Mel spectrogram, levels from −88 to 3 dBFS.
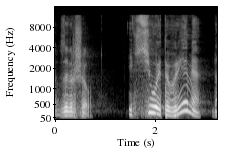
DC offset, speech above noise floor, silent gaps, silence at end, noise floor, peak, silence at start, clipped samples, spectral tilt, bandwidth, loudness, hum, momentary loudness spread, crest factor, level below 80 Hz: under 0.1%; 52 dB; none; 0 s; -65 dBFS; 0 dBFS; 0 s; under 0.1%; -5.5 dB/octave; 12.5 kHz; -14 LUFS; none; 16 LU; 14 dB; -54 dBFS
